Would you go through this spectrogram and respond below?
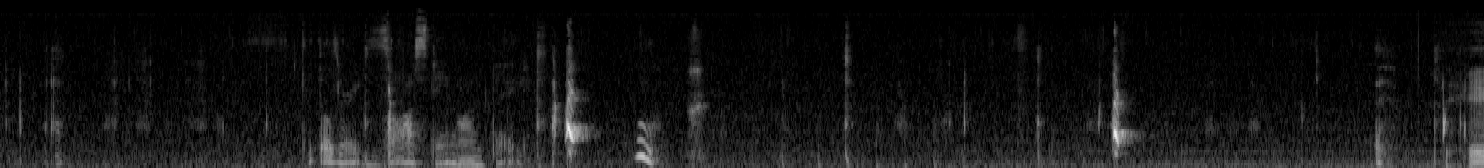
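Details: Quiet babbling, then a few brief, sharp, squeaky catches spaced seconds apart: hiccups.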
